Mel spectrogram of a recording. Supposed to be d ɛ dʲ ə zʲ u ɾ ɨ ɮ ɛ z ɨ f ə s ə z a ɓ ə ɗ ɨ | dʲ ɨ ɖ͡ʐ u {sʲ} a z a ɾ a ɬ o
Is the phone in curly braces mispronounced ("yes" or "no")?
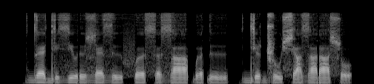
yes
